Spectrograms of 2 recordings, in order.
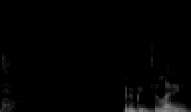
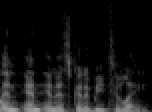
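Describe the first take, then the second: First: Much softer, slow, sorrowful repeat; sorrowful hush. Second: Said in the usual way. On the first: Real, not acted. Preacher to listeners, grieving softly over the lost. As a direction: let the words sink in grief.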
